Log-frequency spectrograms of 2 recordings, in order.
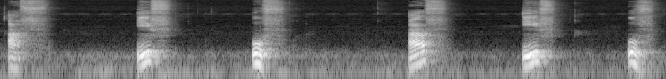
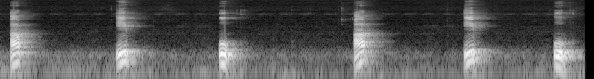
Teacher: Jadi huruf fa ini sifatnya hamas, berangin.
